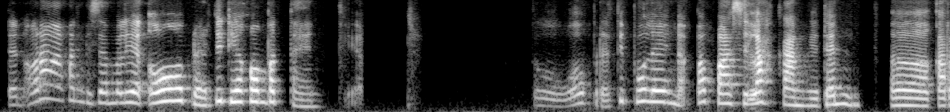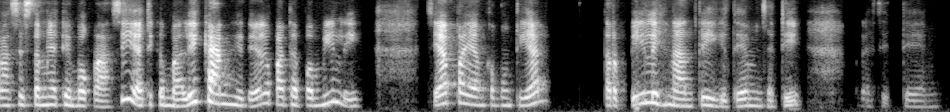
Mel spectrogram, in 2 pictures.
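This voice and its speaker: A middle-aged woman explaining ideas in casual talk, animated and mixing in quick acted quotes. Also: medium pitch. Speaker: guest speaker.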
